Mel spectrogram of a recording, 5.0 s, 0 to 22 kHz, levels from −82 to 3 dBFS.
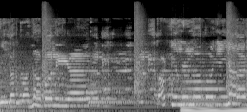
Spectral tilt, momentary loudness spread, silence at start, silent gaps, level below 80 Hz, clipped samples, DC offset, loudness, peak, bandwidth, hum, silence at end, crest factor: -4 dB/octave; 7 LU; 0 s; none; -26 dBFS; under 0.1%; under 0.1%; -18 LUFS; -4 dBFS; over 20 kHz; none; 0 s; 14 dB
